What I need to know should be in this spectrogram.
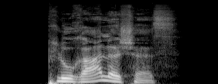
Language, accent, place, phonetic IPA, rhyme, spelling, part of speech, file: German, Germany, Berlin, [pluˈʁaːlɪʃəs], -aːlɪʃəs, pluralisches, adjective, De-pluralisches.ogg
- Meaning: strong/mixed nominative/accusative neuter singular of pluralisch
